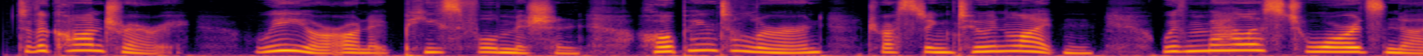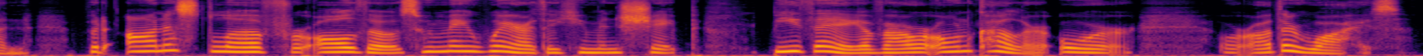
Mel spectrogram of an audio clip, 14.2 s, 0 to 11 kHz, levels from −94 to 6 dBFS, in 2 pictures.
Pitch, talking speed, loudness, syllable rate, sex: 250 Hz, 160 wpm, -18 LUFS, 5.2 syllables/s, female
